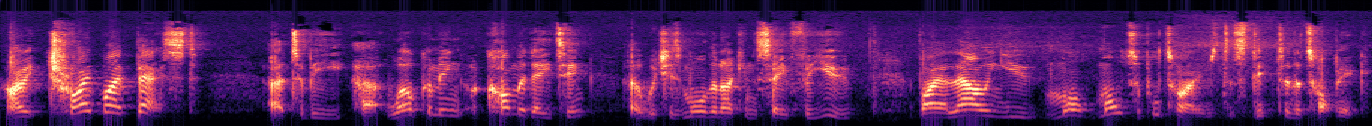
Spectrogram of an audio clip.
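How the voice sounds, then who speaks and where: A man's voice: fairly high pitch, lively intonation, a little fast, sharp tone, husky, rough recording. A man hosting a radio phone-in, firmly cutting in to keep a caller on topic. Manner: firm, repeatedly interrupting to keep order. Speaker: radio host. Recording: radio broadcast.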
